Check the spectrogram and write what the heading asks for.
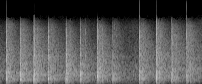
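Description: A quick series of about a dozen sharp cracks or knocks over a few seconds, each followed by a short echo in a bare, empty room.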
